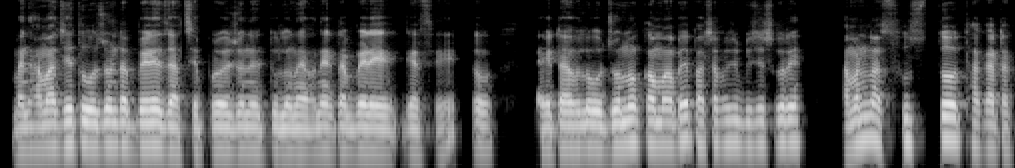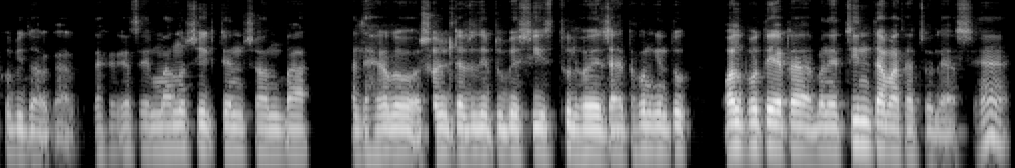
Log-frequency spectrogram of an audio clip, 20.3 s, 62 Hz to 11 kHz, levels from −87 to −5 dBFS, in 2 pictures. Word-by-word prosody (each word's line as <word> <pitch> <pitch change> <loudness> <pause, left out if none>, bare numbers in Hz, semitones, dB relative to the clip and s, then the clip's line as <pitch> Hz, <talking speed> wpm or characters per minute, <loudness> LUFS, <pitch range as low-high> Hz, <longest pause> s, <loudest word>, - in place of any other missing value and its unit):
মানে 110 0 -1
আমার 120 +1 +3
যেহেতু 130 0 +1
ওজনটা 125 +1 +2
বেড়ে 125 0 +6
যাচ্ছে, 110 0 0
প্রয়োজনের 110 -1 0
তুলনায় 110 -1 0
অনেকটা 110 0 -1
বেড়ে 110 -1 +5 0.3
গেছে। 105 -1 -6 0.3
তো - - -5 0.7
এটা 115 - -1
হলো 115 +1 0
ওজনও 125 +4 +2
কমাবে, 130 +2 +3
পাশাপাশি 130 +1 -3
বিশেষ 130 0 -5
করে 140 0 +2 0.5
আমার 135 +4 +1
না 150 - +2 0.2
সুস্থ 140 0 -9 0.3
থাকাটা 120 -2 -3
খুবই 105 -1 -5
দরকার। 90 -2 -11 0.3
দেখা 105 +1 -14
গেছে 115 0 -11 0.2
মানসিক 115 0 -2
টেনশন 110 -1 -3 0.2
বা, 105 0 -2 0.7
দেখা 100 0 -6
গেলো 110 - +4 0.3
শরীরটা 110 -1 +1
যদি 105 0 +1
একটু 105 - -5
বেশি 105 +1 -1
স্থূল 110 +1 -1
হয়ে 105 -1 +7
যায়, 105 0 +1
তখন 115 +2 -1
কিন্তু 110 +1 +1 0.5
অল্পতেই 125 0 +6
একটা 120 - +3 0.2
মানে 110 0 +1 0.2
চিন্তা 130 -3 +5
মাথায় 100 -2 0
চলে 100 -2 -8
আসে, 185 +2 -9
হ্যাঁ। 160 -5 -3
115 Hz, 145 wpm, -23 LUFS, 105-125 Hz, 0.7 s, হয়ে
